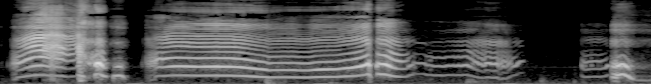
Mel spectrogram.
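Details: Nine-month-old baby crying, from a sound-effect collection: loud sustained wail with brief sobbing catches and a trailing whimper.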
